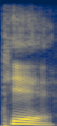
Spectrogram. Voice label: "tie3", Taiwanese

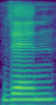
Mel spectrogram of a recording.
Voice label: "ren2", taiwanese

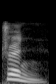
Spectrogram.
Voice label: "zhun4", taiwanese

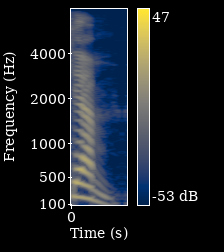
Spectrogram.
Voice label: "giam4", Taiwanese syllable

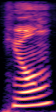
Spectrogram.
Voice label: "hiung9", taiwanese syllable

